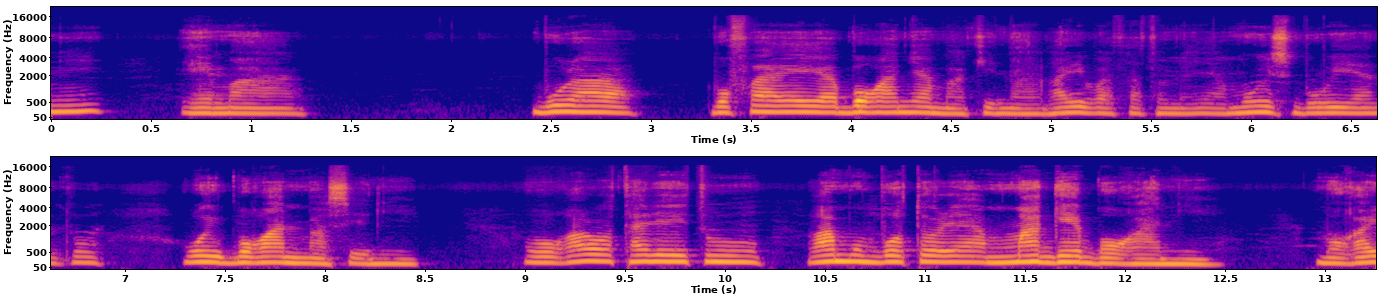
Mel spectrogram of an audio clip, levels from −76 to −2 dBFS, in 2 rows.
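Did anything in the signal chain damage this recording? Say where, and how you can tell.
No, no stage in the chain left an audible mark on this speech recording; there is nothing to point to at any point in it.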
